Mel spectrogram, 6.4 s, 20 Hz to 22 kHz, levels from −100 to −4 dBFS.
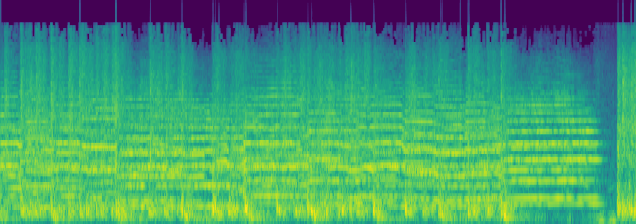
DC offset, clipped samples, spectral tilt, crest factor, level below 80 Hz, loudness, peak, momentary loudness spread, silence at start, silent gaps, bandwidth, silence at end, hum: under 0.1%; 0.1%; -4 dB/octave; 12 dB; -48 dBFS; -11 LUFS; 0 dBFS; 1 LU; 0 s; none; 14.5 kHz; 0 s; none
